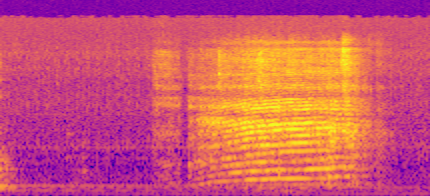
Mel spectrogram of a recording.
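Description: Recorded cow mooing, played back through a phone's speaker: one long moo that begins about one and a half seconds in and lasts about two seconds.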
